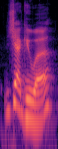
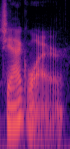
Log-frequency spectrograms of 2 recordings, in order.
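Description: First: The word is said in a British accent. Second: The word is said in an American accent.

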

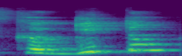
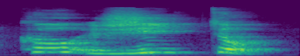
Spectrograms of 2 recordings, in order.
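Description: First: The g is a hard g sound. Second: The g sounds like the j in girafe. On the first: Other people say it this way. "il y a des gens qui disent Cogito" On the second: The speaker's own reading of the name. "G-I, ça fait J, comme dans girafe"

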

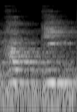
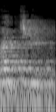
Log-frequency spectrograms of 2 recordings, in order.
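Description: First: The middle consonant is a hard G sound. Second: The middle consonant is a J sound. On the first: This is the Hebrew pronunciation. "tapi haji" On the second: This is the Arabic pronunciation. "tidak menyebut haji"

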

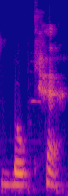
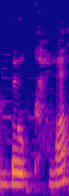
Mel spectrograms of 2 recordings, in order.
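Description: First: The last syllable ends in an 'eh' vowel. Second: The last syllable ends in an 'uh' vowel. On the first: The speaker calls it right. "bokeh like in Kentucky without the Kentucky" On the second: The speaker calls it wrong. "it's not bokeh like UH"

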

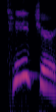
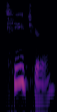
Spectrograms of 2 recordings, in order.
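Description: First: The word is said in a raised, urgent voice. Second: The word is said in a calm, normal voice. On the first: The speaker calls it right. "I should raise my tone" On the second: The speaker calls it wrong. "I should raise my tone because this is clearly not like"

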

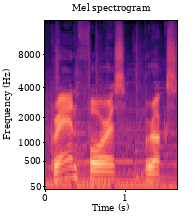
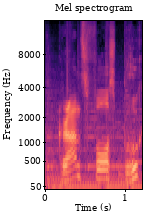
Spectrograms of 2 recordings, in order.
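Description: First: The name is said with English-style sounds. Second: The name is said with Swedish-style sounds. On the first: The speaker calls it wrong. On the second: The speaker calls it right.

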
